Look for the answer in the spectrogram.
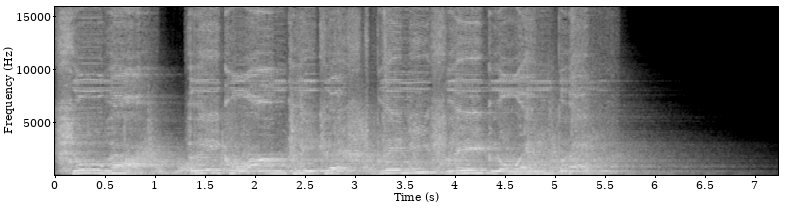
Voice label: Intro Sp, ger; Yeesha

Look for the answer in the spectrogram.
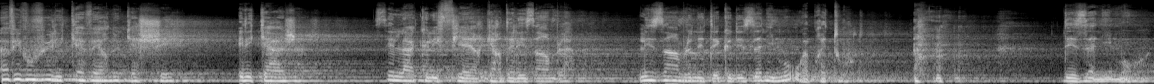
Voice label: Speech, fre

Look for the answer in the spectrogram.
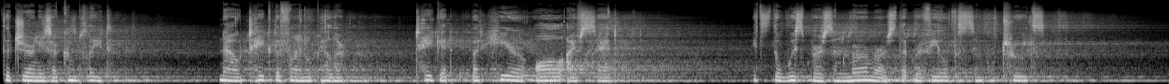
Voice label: Speech eng; Yeesha; moul-assets

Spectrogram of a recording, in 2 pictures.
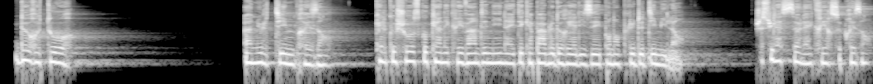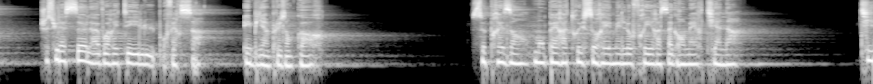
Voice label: Final Sp fre; Yeesha

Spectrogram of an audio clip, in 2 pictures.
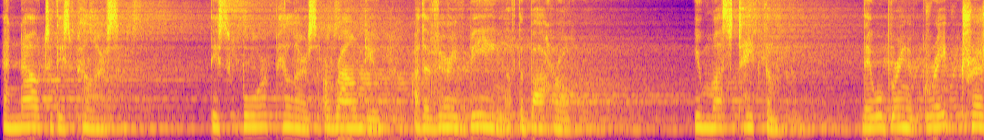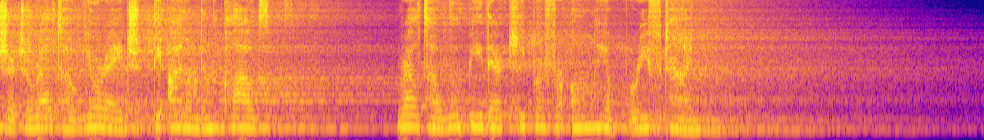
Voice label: Speech, eng

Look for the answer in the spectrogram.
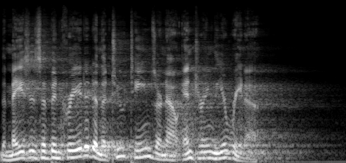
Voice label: Wall Entry eng

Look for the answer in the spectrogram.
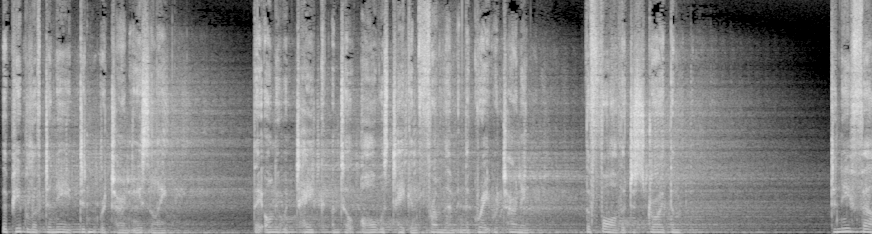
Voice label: Speech, eng; Yeesha

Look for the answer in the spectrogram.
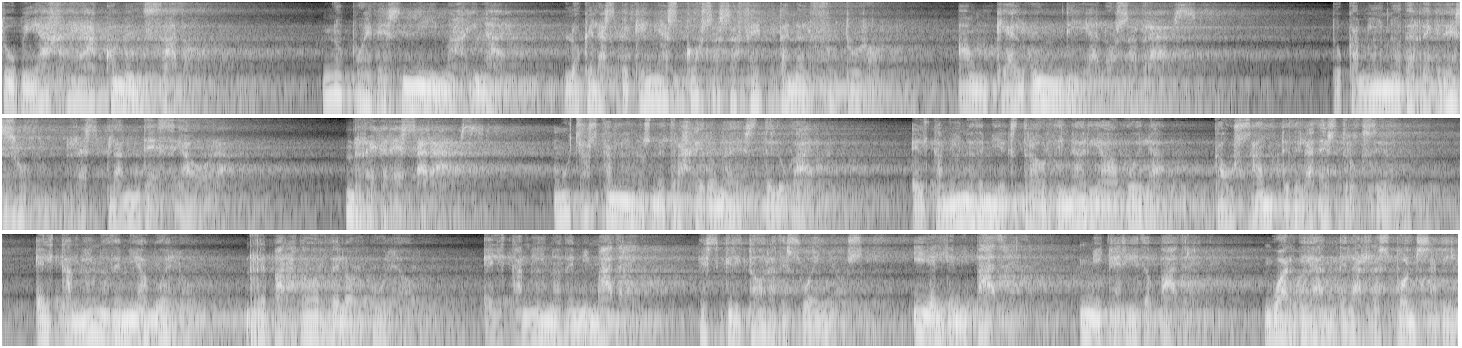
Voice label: Speech spa; Yeesha

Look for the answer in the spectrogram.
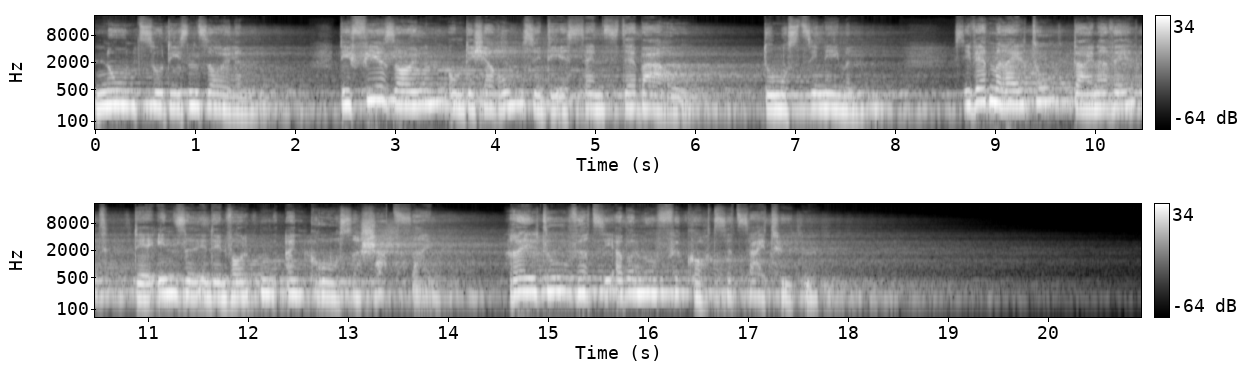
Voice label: Speech ger; Yeesha; moul-assets

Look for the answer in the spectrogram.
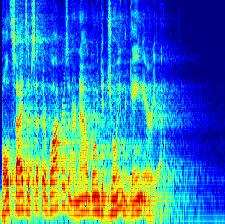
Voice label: Wall Entry eng

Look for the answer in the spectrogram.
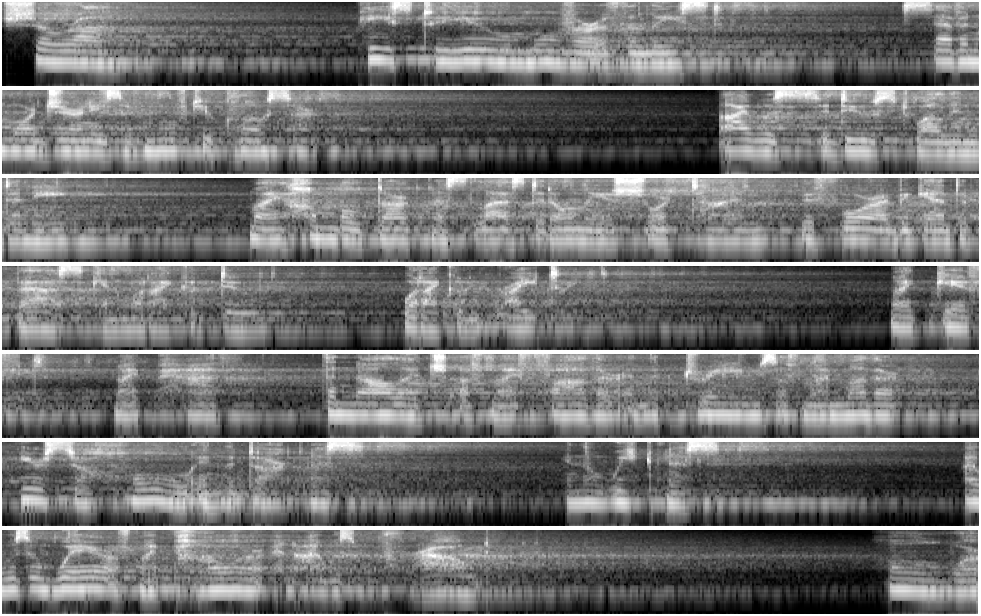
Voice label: Speech, eng

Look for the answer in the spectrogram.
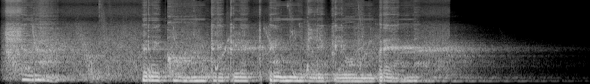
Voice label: Intro Sp ita; Yeesha

